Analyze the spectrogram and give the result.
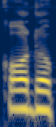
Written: kodo

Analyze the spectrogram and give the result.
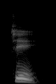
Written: ciñ

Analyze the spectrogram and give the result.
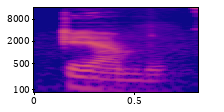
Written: Aneityum

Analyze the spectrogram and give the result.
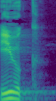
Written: iuk

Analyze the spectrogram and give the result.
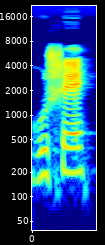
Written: guxe

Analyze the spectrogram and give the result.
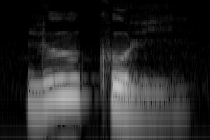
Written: lukul

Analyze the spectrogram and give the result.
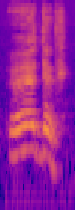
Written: ödIg

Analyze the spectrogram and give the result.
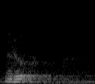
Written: ru'u

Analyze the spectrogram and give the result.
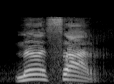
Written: nasar

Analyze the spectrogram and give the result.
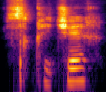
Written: sqichej

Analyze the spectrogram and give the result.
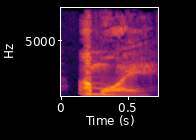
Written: amo-ahe

